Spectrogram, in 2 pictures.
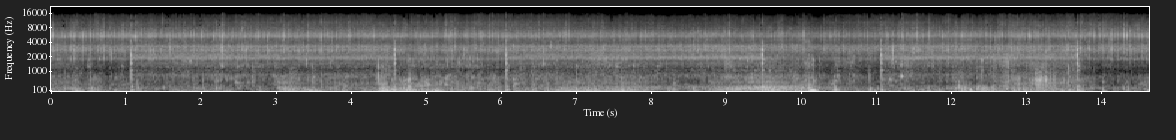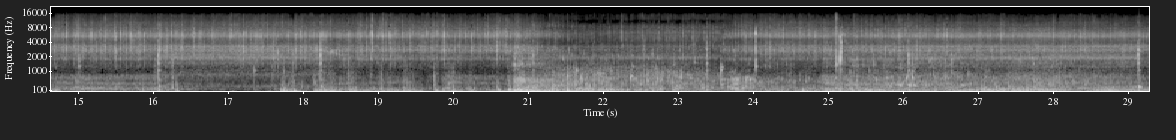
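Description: Underwater ambience: irregular low rumbling surges of moving water, with a few faint clicks.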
